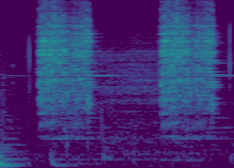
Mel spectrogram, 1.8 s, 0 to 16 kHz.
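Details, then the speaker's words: Chinese carbon all-road bike with 1.86 mm rotors (thicker than 1.8 mm Shimano standard), wheel spun: light rhythmic high hissy scraping; disc brake rotor rubbing pads despite re-truing rotors and resetting pistons. "I mean, it's not like a massive problem, but it was really annoying, so I had a lot disc brake rub."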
